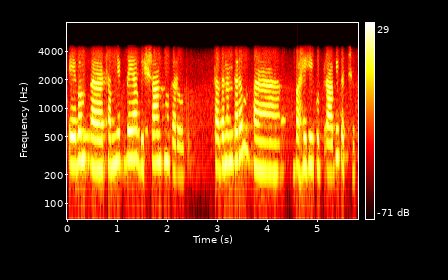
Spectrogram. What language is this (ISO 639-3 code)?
san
